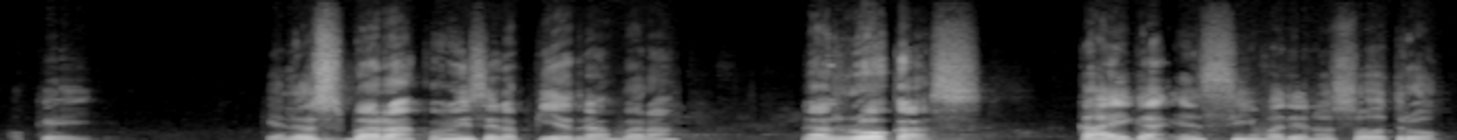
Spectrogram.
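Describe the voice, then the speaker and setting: A man's voice: high-pitched, slow pace, clean tone. A male preacher giving a sermon who keeps asking the congregation questions and then answering them himself.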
